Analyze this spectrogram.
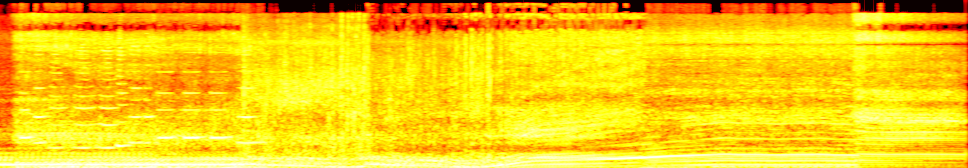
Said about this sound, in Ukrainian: Ми від'їдемо назад і одразу кинемося вперед.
